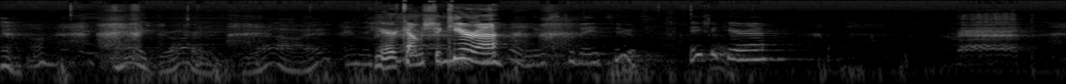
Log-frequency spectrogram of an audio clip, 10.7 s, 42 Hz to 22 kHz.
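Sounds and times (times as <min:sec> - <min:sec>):
speech: 0:01.0 - 0:02.0, 0:03.8 - 0:05.9
sheep bleating: 0:03.8 - 0:04.8, 0:09.5 - 0:10.3.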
